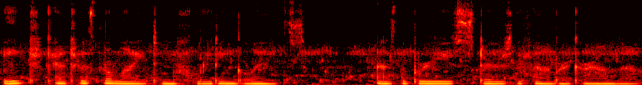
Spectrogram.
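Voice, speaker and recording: A woman whispers a bedtime sleep story in a low, breathy hush. Her delivery is very even and slow, made to soothe, with steady ambient noise behind her. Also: dull audio. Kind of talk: soft-spoken whispered ASMR sleep story narration.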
